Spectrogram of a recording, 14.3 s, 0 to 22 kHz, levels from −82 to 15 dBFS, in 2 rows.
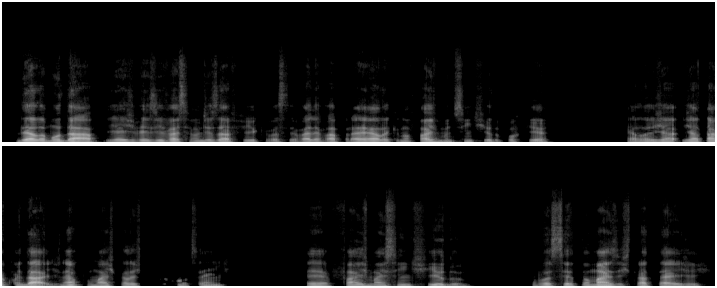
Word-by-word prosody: dela 110 0 +8
mudar 130 0 +6
e, 100 - -9
às 100 0 0
vezes, 110 +4 -4
vai 115 -1 +2
ser 115 - -15
um 110 - -8
desafio 100 -2 -2
que - - -30
você - - -13
vai 85 -1 -1
levar 85 0 -1
pra 90 - -4
ela 110 +1 +4
que - - -22
não - - -11
faz - - +1
muito 65 - -11
sentido, - - -12
porque - - -9 0.8
ela 95 +2 -6
já 105 0 -1
já 100 -1 0
tá 115 - +3
com 120 -2 -12
idade, 105 - +5
né, 105 - +1
por 90 - -16
mais 85 +1 -3
que 85 - -26
ela 95 +1 -3
esteja 90 - -23
consciente. - - -12 0.8
É, 95 -1 -3 0.2
faz 120 +4 -1
mais 125 -2 -6
sentido 120 +2 -5 0.7
você 95 +3 -4
tomar 115 -3 +3
as 100 - -3
estratégias 90 +1 -4
100 Hz, 175 wpm, -26 LUFS, 95-115 Hz, 0.8 s, dela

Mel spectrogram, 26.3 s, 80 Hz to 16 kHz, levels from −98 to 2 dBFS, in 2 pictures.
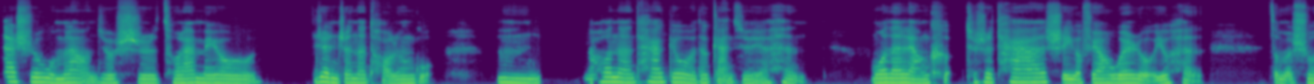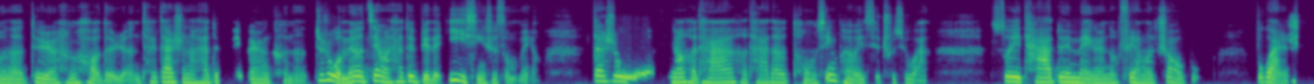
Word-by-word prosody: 但 200 0 0
是 195 -1 0
我 180 -2 +1
们 160 - +1
俩 175 -1 -3
就 160 -1 -3
是 160 -1 -1
从 160 0 -4
来 165 +1 0
没 170 -2 0
有 155 -5 -1 0.5
认 190 -2 +2
真 165 0 -2
地 165 0 -1
讨 - - -7
论 150 +1 -2
过。 - - -7 0.6
嗯， 165 -3 0 0.4
然 160 - -8
后 195 0 +1
呢， 180 -2 +2
他 185 +1 -1
给 185 -1 -2
我 165 -4 0
的 160 - -3
感 - - -4
觉 150 0 -5
也 - - -4
很 170 -3 -6 0.6
模 170 +1 +2
棱 170 0 +4
两 155 -2 0
可。 - - -6
就 - - -8
是 180 -1 -1
他 185 +1 0
是 175 -4 -2
一 - - +3
个 145 - +1
非 165 +1 -4
常 160 0 0
温 160 +1 +2
柔， 155 - -1
又 145 +3 0
很 160 - -8 0.7
怎 - - -5
么 - - -2
说 160 -1 -2
呢？ 145 -1 0
对 175 +3 -1
人 155 -1 +2
很 165 +1 -2
好 175 -3 0
的 120 - -2
人。 130 - -5 0.2
但 190 -1 +5
是 190 -2 -3
呢， 165 -1 0
他 170 - +1
对 - - -1
每 - - -7
个 155 - -2
人 155 - -1
呢 - - -2
可 - - -9
能 - - -7
就 250 - +1
是 260 - +6
我 190 -7 +9
没 170 - +5
有 215 0 +7
见 230 +3 +4
过 190 - +3
他 195 +1 0
对 220 - +6
别 155 -7 +2
的 150 - +1
异 260 -4 +5
性 155 -5 0
是 150 -2 -5
怎 - - -8
么 - - -9
样， - - -14 0.5
但 225 -1 +4
是 220 0 +3
我 210 - +7 0.4
经 195 - 0
常 190 +1 +4
和 180 -4 +1
他 180 +2 +1
和 185 -3 -5
他 170 +1 -4
的 175 0 -1
同 145 -5 -5
性 245 +10 +2
朋 185 -6 0
友 - - -2
一 - - -2
起 - - -9
出 - - -9
去 - - -9
玩， - - -6 0.6
所 210 - +2
以 195 - +10
他 190 0 +3
对 195 0 +4
每 180 -4 +4
个 - - 0
人 155 - -1
都 160 0 -3
非 185 +2 0
常 165 -3 0
地 150 -1 -2
照 175 -1 -1
顾。 - - -15 0.5
不 - - 0
管 - - +4
是 - - -3
170 Hz, 270 characters per minute, -22 LUFS, 160-185 Hz, 0.7 s, 以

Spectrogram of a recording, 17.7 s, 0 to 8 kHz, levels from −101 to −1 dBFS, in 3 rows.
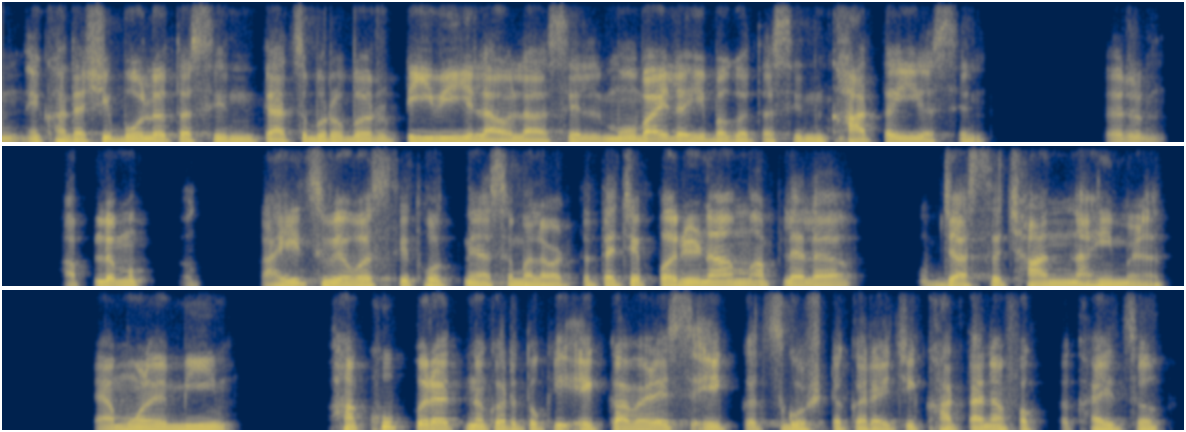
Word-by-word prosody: एखाद्याशी 140 +2 +1
बोलत 145 +2 +3
असेन 125 -3 0
त्याचबरोबर 140 0 +1
टीव्हीही 155 -2 +4
लावला 130 -3 +2
असेल, 125 -2 -2
मोबाईलही 155 +2 +3
बघत 130 -1 -1
असेन, 125 +1 -3
खातही 145 +1 +1
असेल. 120 -1 -6 0.6
तर 160 +1 -4 0.5
आपलं 145 +4 +1
मग 180 +1 +1 0.6
काहीच 185 +6 0
व्यवस्थित 155 +3 +2
होत 145 -3 0
नाही 130 -2 +3
असं 120 +3 -2
मला 130 -1 +2
वाटतं. 120 +2 -4
त्याचे 140 +4 +2
परिणाम 160 +3 +3
आपल्याला 155 -1 +1 0.4
खूप 155 -1 -10
जास्त 150 +1 +1
छान 140 0 +2
नाही 125 -1 +2
मिळत. 110 -5 -1 0.6
त्यामुळे 145 +1 +1
मी 165 +4 +2 0.6
हा 185 -2 +3
खूप 225 0 0
प्रयत्न 165 -4 +3
करतो, 150 -1 -1
की 175 +4 -2
एका 135 +4 +1
वेळेस 170 +4 0
एकच 145 +4 -2
गोष्ट 130 0 -1
करायची. 115 +1 -1
खाताना 135 +3 +1
फक्त 140 +5 -7
खायचं. 140 0 -1
145 Hz, 150 wpm, -23 LUFS, 130-155 Hz, 0.6 s, टीव्हीही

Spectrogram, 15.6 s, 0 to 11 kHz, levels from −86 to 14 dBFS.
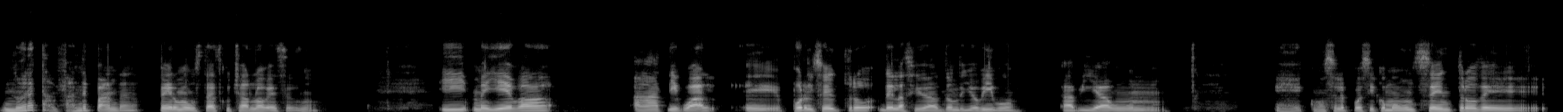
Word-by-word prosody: No 155 - +3
era 215 +5 +1
tan 115 - -14
fan 150 +4 -7
de 185 - -2
Panda, 120 - -3 0.2
pero 125 -2 +4
me 125 - +3
gustaba 110 +1 +2
escucharlo 120 -1 -1
a - - +2
veces, 100 -1 -3
¿no? 120 +10 -11 1.2
Y 130 +1 +1
me 130 -1 +1
lleva 150 +6 +3 0.8
a 115 -2 -2
igual, 110 +5 +3 0.3
eh, 100 -3 -3
por 115 -1 +5
el 110 - +1
centro 125 +7 +1
de 120 0 +3
la 115 -1 +3
ciudad 105 0 -1
donde 115 -2 -3
yo 110 +2 -2
vivo 110 -4 -3 0.4
había 105 +3 +2
un 110 -8 -5 1.2
eh, 110 +2 -12
¿cómo 120 +3 -11
se 125 +1 -6
le 120 - -1
puede 120 - -3
decir? 110 -1 -7
Como 110 -2 -1
un 125 +2 -1
centro 130 +2 +2
de 110 -5 -1
115 Hz, 155 wpm, -25 LUFS, 105-130 Hz, 1.2 s, por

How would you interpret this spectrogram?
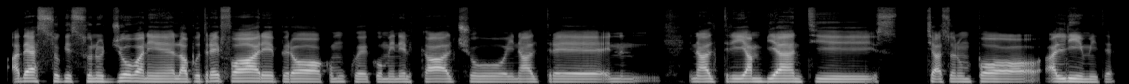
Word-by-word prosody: adesso 145 +1 +2
che 140 0 -3
sono 140 0 -2
giovane 135 -2 +2
la 130 -1 +2
potrei 145 +3 -1
fare 140 -1 +4
però 130 -1 +2
comunque 130 -1 -6
come 125 -1 -5
nel 130 -1 -4
calcio 130 -1 -1
e - - -4
in 125 - -7
altre 130 -1 -1
e - - -6
n 145 +5 -11 0.3
in 135 - -8
altri 135 +1 +1
ambienti 130 -2 +1
s - - -11 0.2
cioè - - -1
sono 130 +1 -5
un 130 0 -5
po' 130 -2 +1
al 135 0 +1
limite. 125 -2 0
130 Hz, 145 wpm, -21 LUFS, 125-135 Hz, 0.3 s, fare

